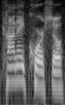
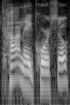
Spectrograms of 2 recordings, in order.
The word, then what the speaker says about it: Cane Corso: a half month old kane corso that's right folks that's how you pronounce it kane corso but it looks more like cane corso look say it however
